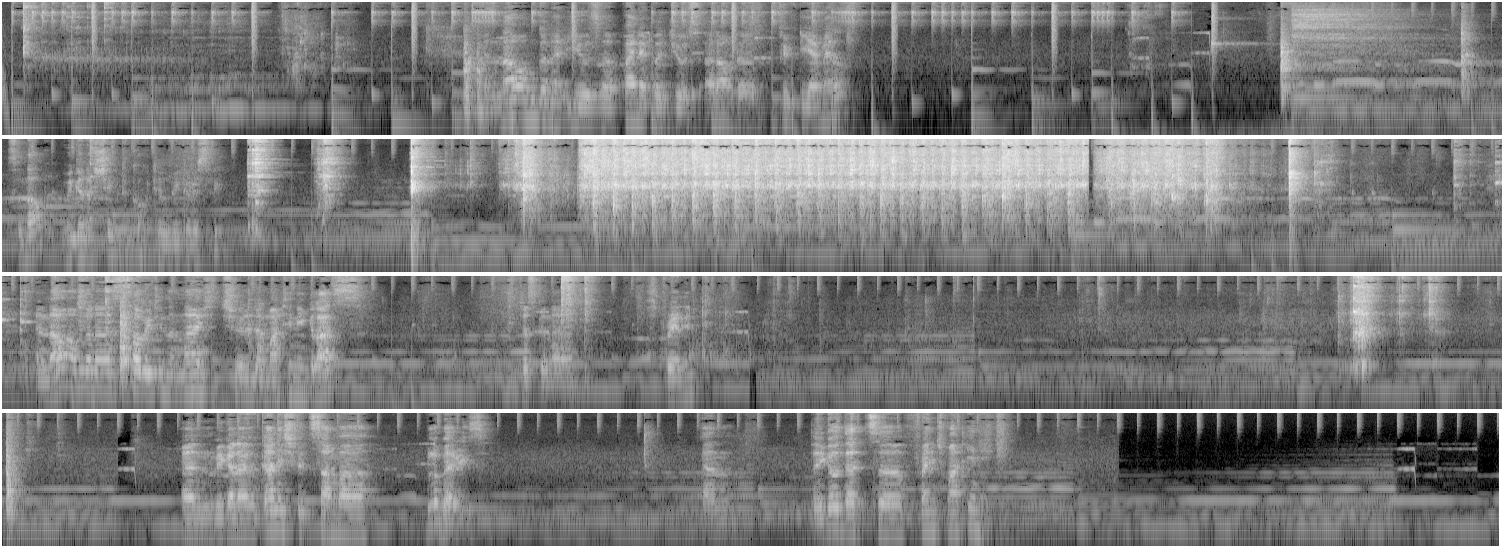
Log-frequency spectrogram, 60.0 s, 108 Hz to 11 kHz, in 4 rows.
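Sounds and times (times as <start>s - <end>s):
soft background music: 0.0s - 59.9s
ice cubes rattling in shaker: 20.0s - 27.6s.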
